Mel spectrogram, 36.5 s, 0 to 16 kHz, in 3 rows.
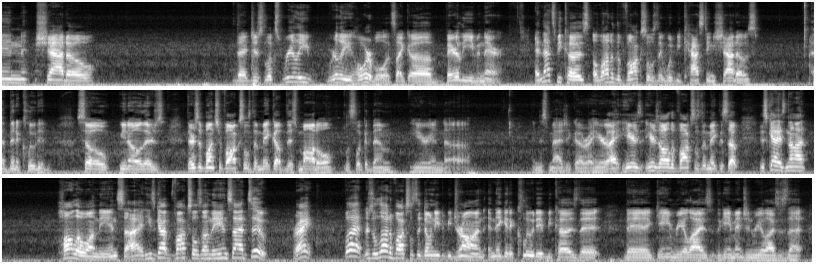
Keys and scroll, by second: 1.9-3.1 typing, 13.2-15.1 typing, 17.1 super+q, 18.0 super+Tab.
